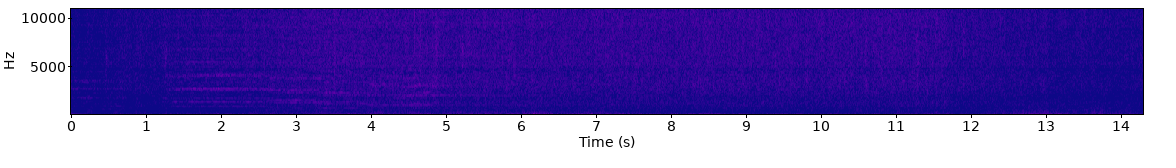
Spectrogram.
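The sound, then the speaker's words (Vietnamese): Heavy rain pouring on a forest, a dense, steady hiss over deep rumbling that swells briefly near the middle, with no voices. “Xen lẫn trong tiếng mưa nặng nề đó là tiếng rít gào ai oán, làm cho cả khu rừng trở nên ma quái.”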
